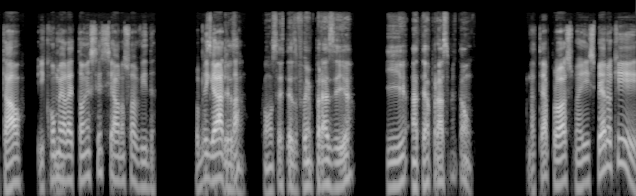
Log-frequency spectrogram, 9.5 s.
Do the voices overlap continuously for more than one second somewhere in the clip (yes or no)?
no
